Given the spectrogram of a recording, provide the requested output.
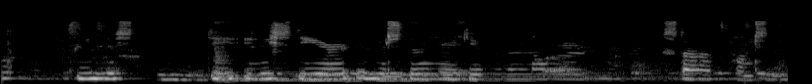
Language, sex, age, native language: Icelandic, male, 11, Icelandic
